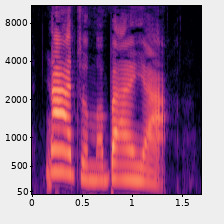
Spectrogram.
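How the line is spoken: Plain. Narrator (Chinese): 同桌说

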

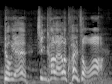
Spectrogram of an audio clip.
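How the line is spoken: Urgent shouting. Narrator (Chinese): 然哥啊，风风火火的跟我大吼道

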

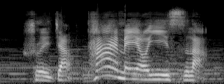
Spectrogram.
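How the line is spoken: Loud shouting. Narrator (Chinese): 霹雳鼠大叫着

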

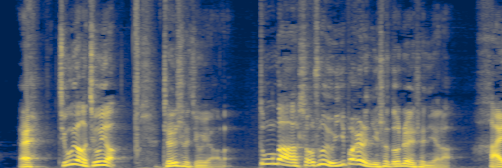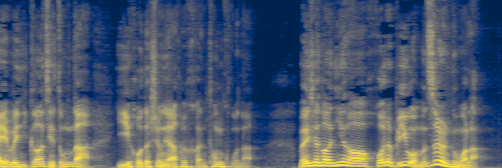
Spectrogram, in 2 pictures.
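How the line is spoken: Laughing. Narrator (Chinese): 都笑着说

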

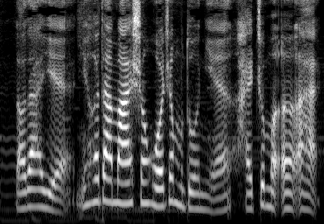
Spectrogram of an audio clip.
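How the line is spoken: Plain. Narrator (Chinese): 老爷爷说

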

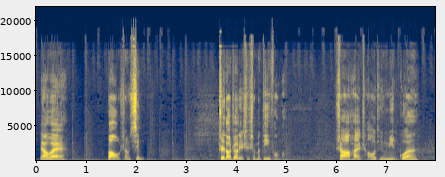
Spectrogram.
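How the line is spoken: Flat, indifferent. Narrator (Chinese): 他淡淡的说道

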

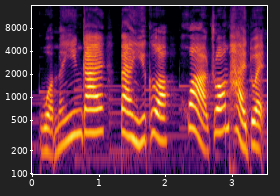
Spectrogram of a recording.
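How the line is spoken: Loud voice. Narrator (Chinese): 安娜·玛利亚……大声说道

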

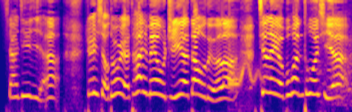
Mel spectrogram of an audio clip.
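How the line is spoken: Distraught, tearful, on phone. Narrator (Chinese): 丸子当时就崩溃了，给我打电话哭诉

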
